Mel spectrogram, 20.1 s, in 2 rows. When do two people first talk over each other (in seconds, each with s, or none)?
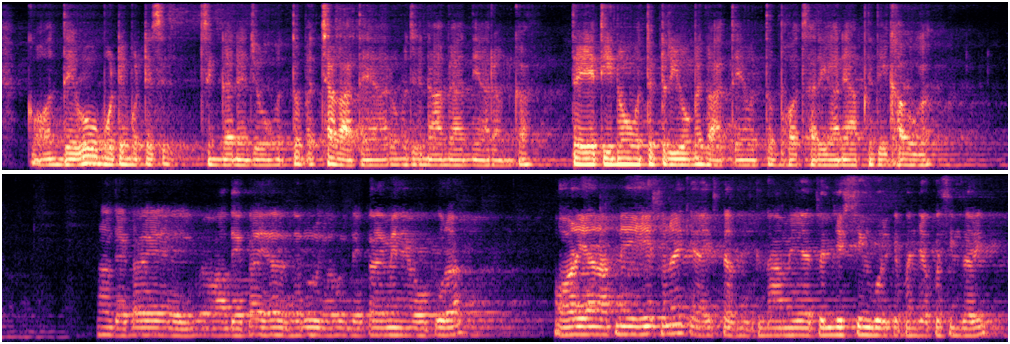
none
